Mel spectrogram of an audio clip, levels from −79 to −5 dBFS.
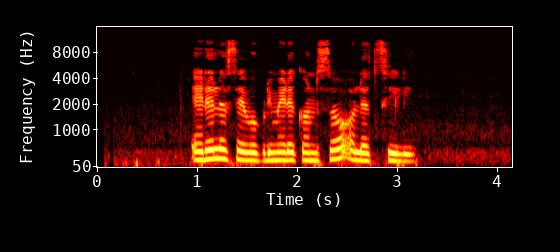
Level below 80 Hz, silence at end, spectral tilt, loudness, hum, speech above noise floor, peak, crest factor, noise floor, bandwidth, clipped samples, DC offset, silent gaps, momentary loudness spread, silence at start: -58 dBFS; 0.95 s; -5 dB/octave; -20 LUFS; none; 36 dB; -6 dBFS; 16 dB; -55 dBFS; 11.5 kHz; under 0.1%; under 0.1%; none; 8 LU; 0.95 s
